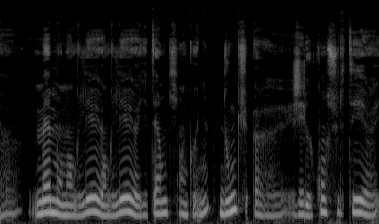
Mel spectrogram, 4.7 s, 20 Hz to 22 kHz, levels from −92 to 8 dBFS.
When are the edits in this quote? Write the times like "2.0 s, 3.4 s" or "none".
1.3 s, 1.8 s, 2.2 s, 2.7 s, 3.8 s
